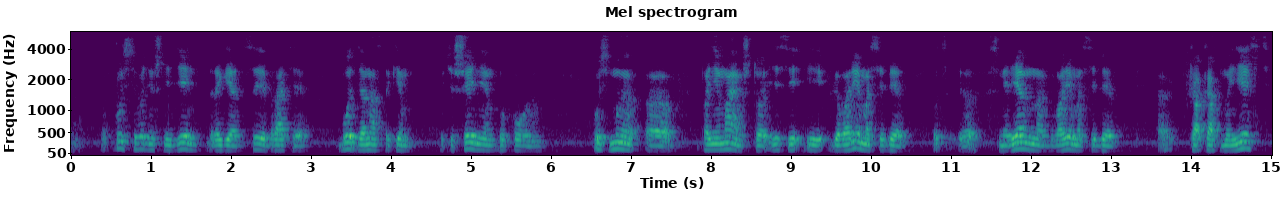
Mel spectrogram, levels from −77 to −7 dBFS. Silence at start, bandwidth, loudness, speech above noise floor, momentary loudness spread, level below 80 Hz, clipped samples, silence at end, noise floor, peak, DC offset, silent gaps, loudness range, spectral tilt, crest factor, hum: 0 s; 5.8 kHz; -37 LUFS; 28 dB; 15 LU; -86 dBFS; under 0.1%; 0.05 s; -64 dBFS; -16 dBFS; under 0.1%; none; 3 LU; -5 dB/octave; 20 dB; none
